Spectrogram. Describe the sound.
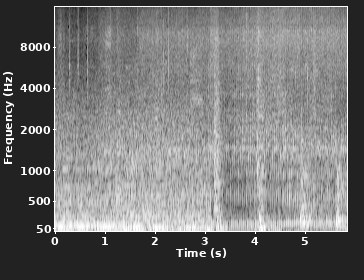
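Steady engine rumble of a car driving slowly on an icy, slippery road near the front line around Avdiivka: a loud, broad low drone with a slight dip midway and a few bumps.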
